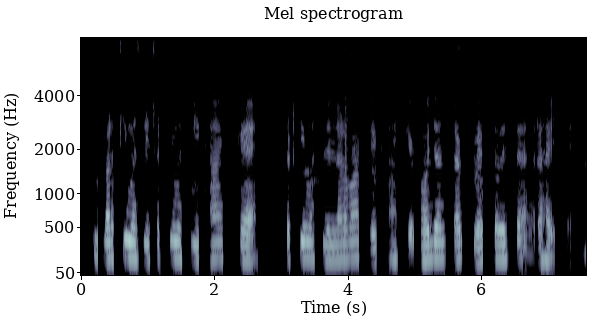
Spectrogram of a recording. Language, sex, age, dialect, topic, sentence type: Maithili, male, 18-24, Angika, agriculture, statement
